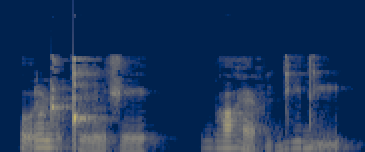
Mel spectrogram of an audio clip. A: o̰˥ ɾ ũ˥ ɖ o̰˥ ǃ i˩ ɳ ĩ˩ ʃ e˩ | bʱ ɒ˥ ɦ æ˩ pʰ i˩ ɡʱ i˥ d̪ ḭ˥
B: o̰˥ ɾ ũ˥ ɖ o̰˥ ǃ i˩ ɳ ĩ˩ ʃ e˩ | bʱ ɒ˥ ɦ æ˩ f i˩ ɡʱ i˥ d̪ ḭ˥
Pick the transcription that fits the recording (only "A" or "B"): B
